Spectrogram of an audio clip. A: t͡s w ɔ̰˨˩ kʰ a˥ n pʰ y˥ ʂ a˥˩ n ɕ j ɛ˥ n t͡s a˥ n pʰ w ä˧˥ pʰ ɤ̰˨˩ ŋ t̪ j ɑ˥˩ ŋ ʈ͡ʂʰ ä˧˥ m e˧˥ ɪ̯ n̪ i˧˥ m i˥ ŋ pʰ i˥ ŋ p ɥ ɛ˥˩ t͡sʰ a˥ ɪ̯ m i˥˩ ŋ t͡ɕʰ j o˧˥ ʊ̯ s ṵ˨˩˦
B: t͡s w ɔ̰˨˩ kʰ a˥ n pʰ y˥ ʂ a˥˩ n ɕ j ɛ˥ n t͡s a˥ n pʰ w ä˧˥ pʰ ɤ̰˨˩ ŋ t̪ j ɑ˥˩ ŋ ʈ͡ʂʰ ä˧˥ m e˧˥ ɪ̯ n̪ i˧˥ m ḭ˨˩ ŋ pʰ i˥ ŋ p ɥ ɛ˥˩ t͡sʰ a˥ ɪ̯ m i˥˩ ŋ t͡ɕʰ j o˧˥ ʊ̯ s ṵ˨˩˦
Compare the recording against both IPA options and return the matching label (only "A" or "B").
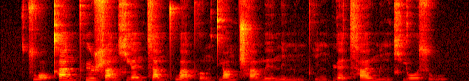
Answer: B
